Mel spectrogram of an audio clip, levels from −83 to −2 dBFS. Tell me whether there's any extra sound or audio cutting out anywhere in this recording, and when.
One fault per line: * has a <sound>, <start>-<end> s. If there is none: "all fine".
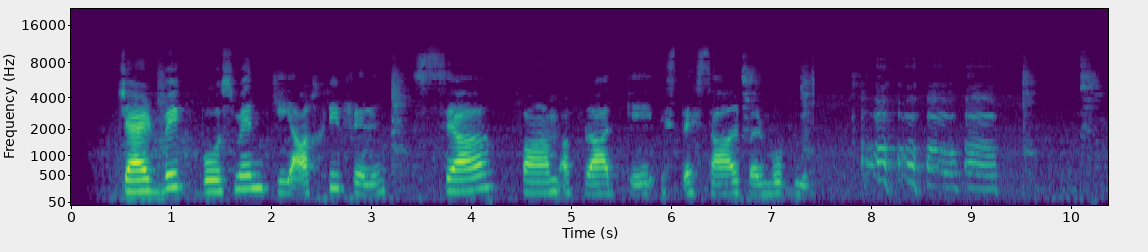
* has a laugh, 7.8-9.3 s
